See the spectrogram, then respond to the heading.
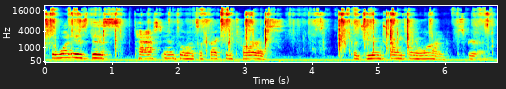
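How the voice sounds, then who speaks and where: Fairly slow female speech amid audible room echo and noticeable background noise. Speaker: tarot reader. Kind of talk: tarot reading. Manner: halting, self-correcting.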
